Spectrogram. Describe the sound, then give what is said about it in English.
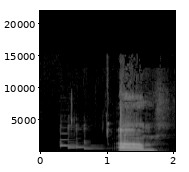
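A Brave browser notification chime sounds on a phone: a few quick, bright electronic tones stepping downward, then a short burst of voice. “wasn't mine, that was yours. That's a notification from Brave.”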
